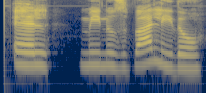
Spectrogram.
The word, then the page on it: el minusvalido: spanish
